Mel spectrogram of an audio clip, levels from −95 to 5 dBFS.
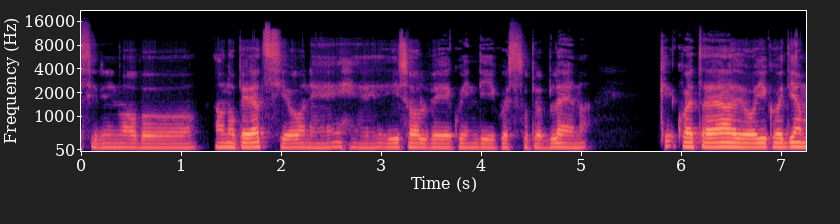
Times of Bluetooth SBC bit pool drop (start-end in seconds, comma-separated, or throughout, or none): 0.36-3.58, 6.49-7.25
